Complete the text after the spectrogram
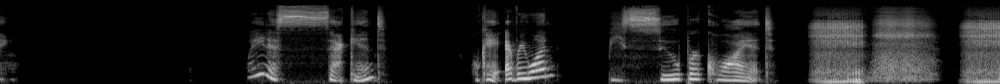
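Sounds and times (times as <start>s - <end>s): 
speech: 2.5s - 3.9s, 4.7s - 8.3s
sleeping puppies snoring: 8.1s - 9.9s.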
